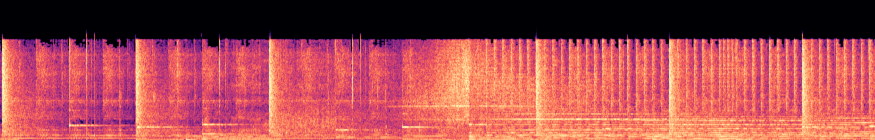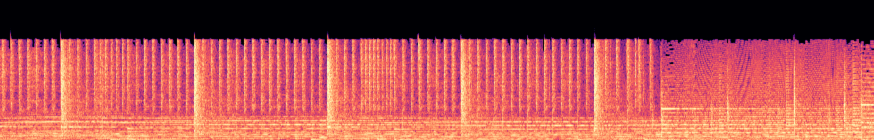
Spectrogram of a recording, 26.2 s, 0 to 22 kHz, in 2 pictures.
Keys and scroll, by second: 7.7 space, 10.6 Escape.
